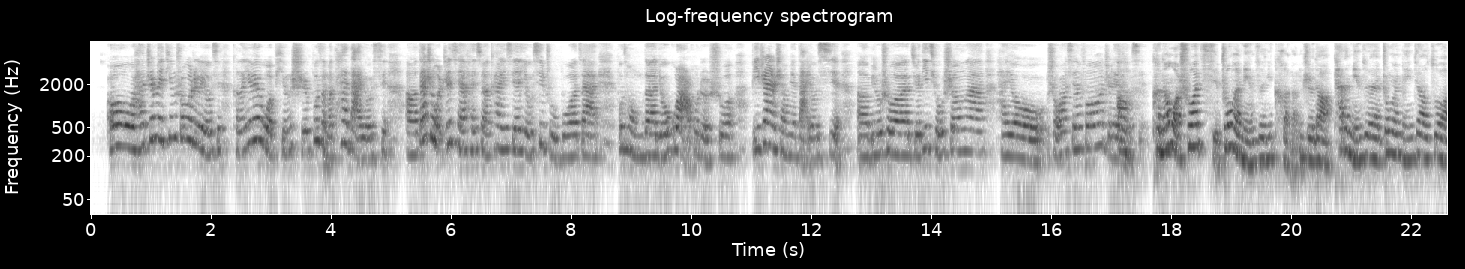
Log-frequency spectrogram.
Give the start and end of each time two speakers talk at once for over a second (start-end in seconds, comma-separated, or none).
none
